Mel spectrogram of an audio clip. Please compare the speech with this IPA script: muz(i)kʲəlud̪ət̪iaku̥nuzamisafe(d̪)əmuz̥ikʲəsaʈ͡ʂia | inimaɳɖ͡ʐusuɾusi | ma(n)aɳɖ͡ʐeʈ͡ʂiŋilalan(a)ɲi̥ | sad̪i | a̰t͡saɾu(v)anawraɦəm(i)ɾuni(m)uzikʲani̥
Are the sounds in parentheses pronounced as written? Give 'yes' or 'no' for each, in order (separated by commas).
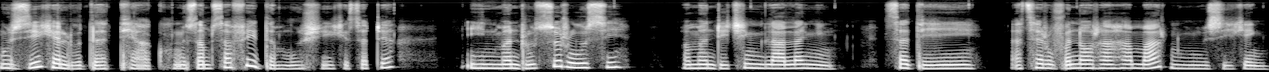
yes, yes, no, no, yes, no, yes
